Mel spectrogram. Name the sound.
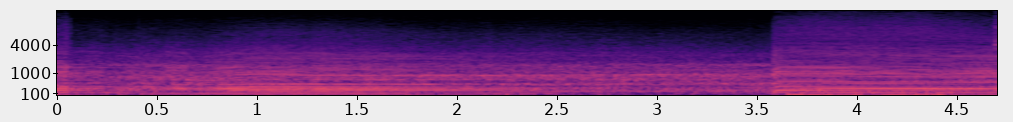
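V8 Supercars racing cars in a racing video game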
